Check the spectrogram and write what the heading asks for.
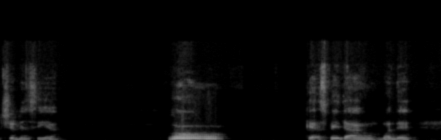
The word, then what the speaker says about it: Tunisia: It's not got ease in the middle of it. It's got an I. It's chisian. You don't go to Tunisia. You go to Chunisia.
